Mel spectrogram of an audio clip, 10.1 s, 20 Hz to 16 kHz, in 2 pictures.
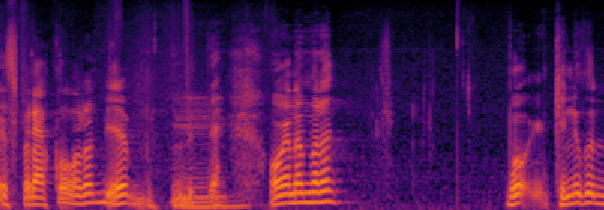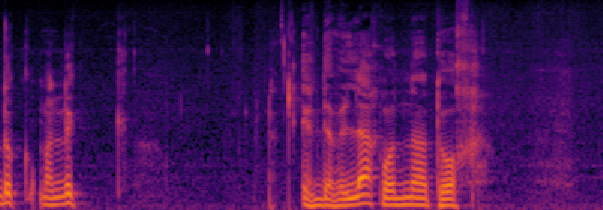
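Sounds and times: man speaking: 0.0 - 2.9, 7.4 - 9.2.

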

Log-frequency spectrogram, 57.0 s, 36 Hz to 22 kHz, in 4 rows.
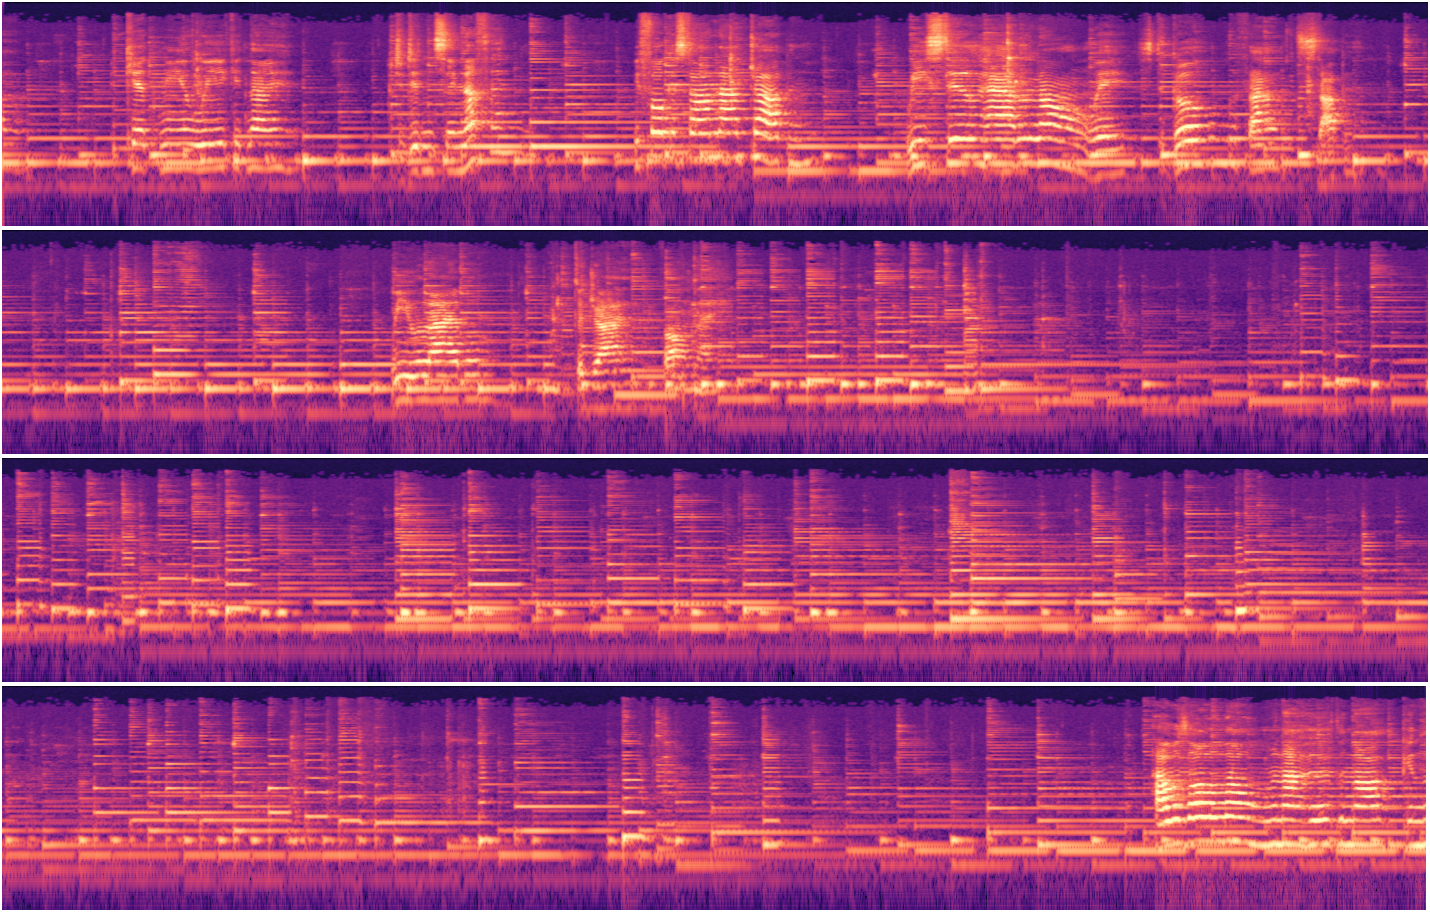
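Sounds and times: acoustic guitar picking: 0.0 - 57.0.

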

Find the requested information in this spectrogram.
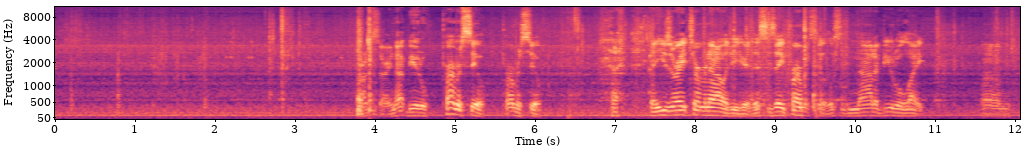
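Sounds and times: workshop equipment hum: 0.0 - 12.0.

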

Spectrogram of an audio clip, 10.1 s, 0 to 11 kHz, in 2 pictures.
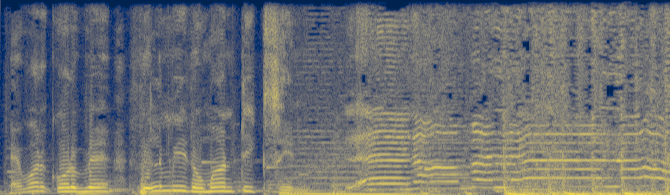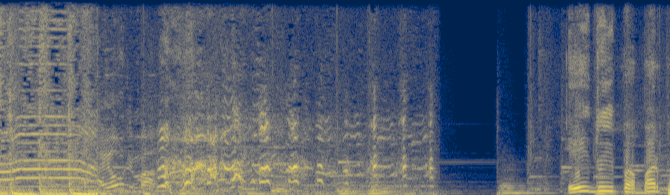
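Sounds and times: background music: 0.0 - 10.0.

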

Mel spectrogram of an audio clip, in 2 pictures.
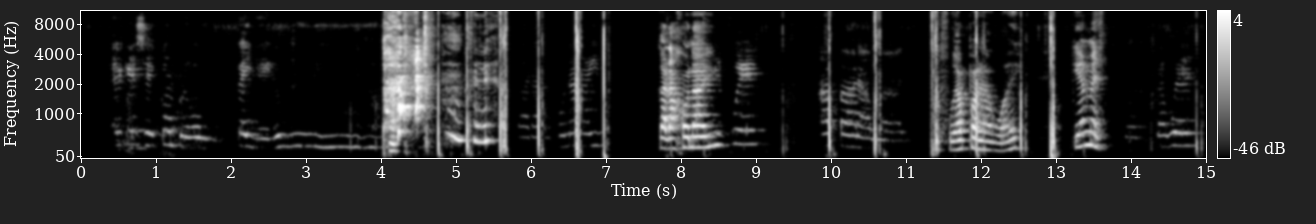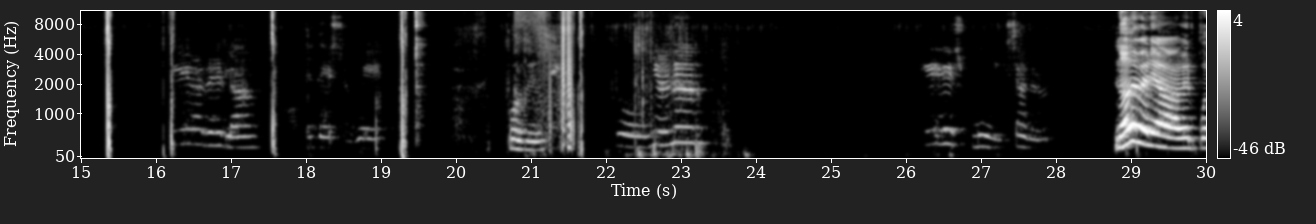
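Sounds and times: sharp taps: 16.1 - 16.3.

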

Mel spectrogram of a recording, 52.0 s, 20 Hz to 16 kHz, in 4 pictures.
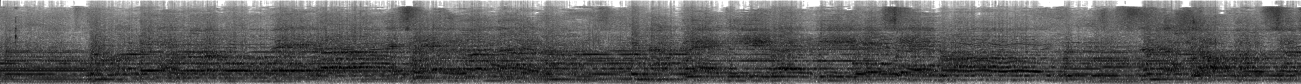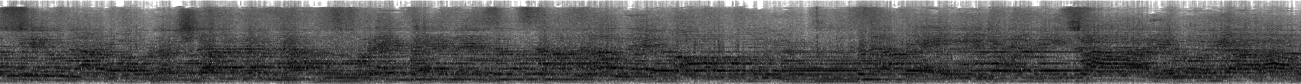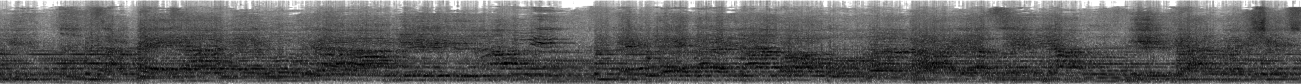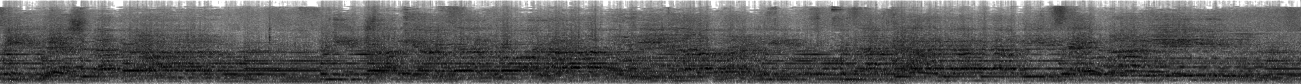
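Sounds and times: congregation singing a hymn: 0.0 - 52.0.

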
